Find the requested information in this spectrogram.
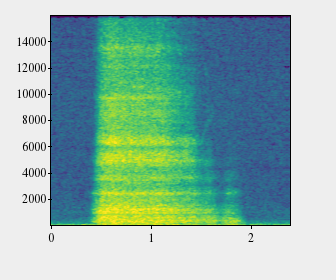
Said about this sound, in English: let's take a deep breath.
